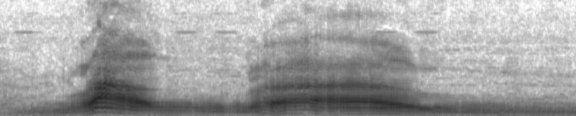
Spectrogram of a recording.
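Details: Russian Blue cat being treated at an animal clinic in Nagoya, Japan, with light therapy, an injection, a moisturising tea tree oil spray and brushing. It gives two clear meows: a short rising-then-falling one, then a longer, wavering, drawn-out one.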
